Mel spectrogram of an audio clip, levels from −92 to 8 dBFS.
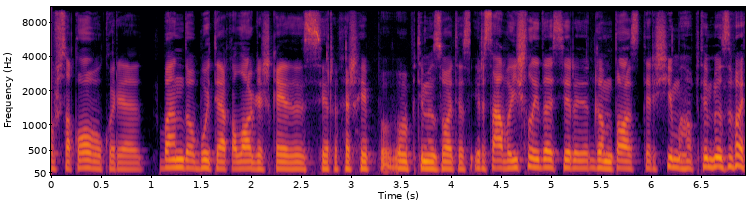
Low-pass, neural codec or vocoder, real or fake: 9.9 kHz; none; real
